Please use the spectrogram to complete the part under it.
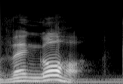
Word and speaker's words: Van Gogh: 听陈丹青先生在局部里边讲，应该叫 Van Gogh 啊，有一个尾音。那么 Van Gogh。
